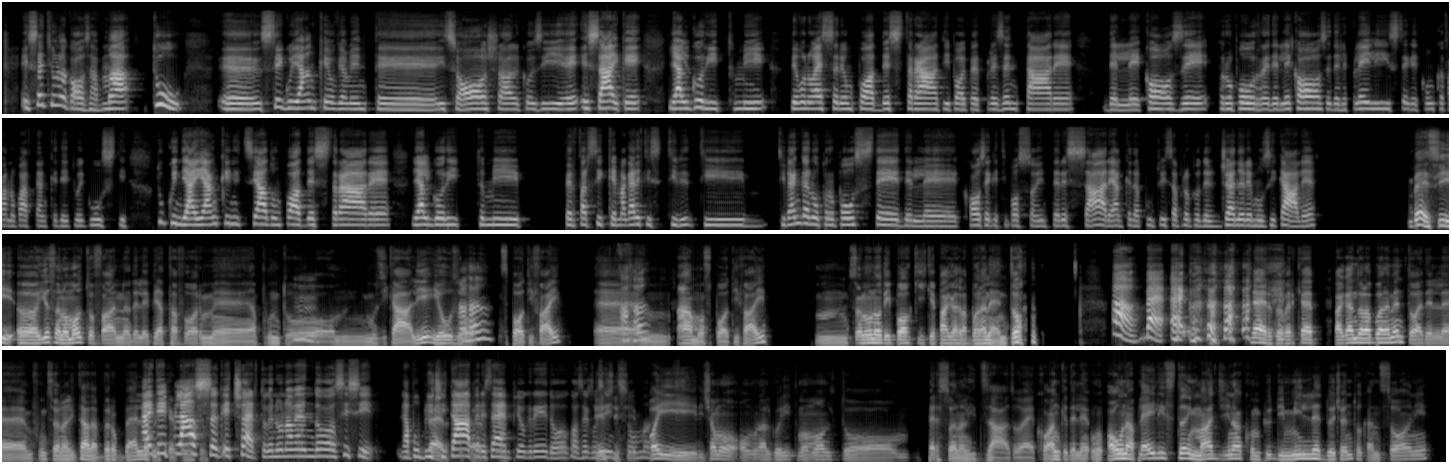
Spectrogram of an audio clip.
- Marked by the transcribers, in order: in English: "fan"; chuckle; laugh; other background noise; tapping; in English: "plus"
- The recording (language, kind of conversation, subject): Italian, podcast, Come influenzano le tue scelte musicali gli amici?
